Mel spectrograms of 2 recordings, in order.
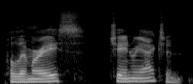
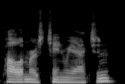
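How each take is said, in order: First: The first word has four syllables, ending in -ase. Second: The first word has three syllables, ending in -mers. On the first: The speaker calls it right. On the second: The speaker calls it wrong.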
